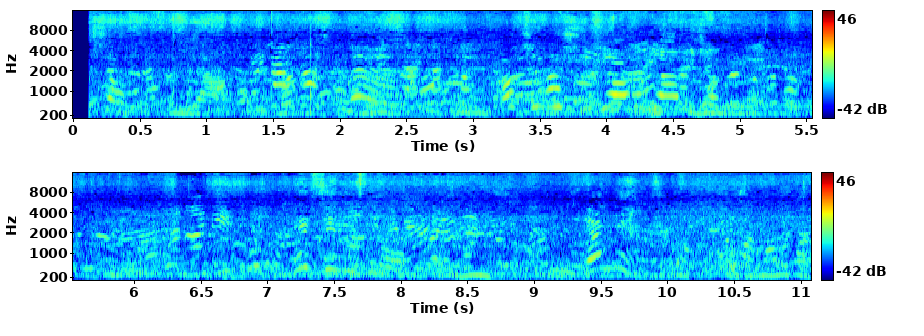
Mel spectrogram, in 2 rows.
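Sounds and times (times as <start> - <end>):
people talking at once: 0.1 - 11.0.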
